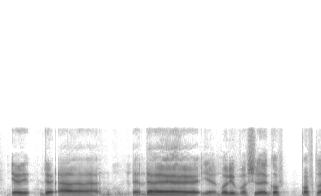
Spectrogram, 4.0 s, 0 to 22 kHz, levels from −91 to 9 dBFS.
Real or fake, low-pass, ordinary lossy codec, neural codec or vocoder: fake; none; none; codec, 16 kHz, 1 kbps, FunCodec, trained on LibriTTS, 50 frames a second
